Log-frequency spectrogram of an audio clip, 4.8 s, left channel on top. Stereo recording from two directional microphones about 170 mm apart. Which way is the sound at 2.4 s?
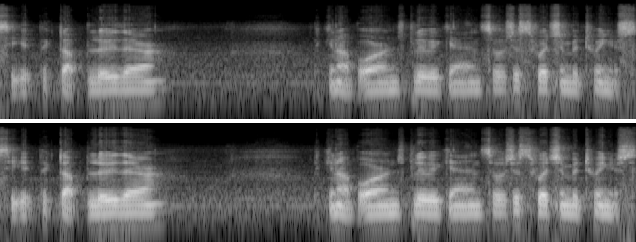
30° right (ahead or behind).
